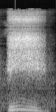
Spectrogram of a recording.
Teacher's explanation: you place your tongue, the tip of your tongue, behind the alveolar ridge and say zh. It's the voice form of sh, which is sh.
